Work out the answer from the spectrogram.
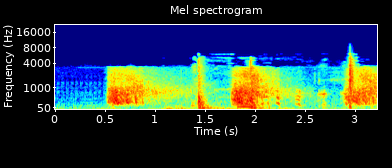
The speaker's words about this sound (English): Now, I'm going to shoot this one round at a time, even though I can shoot a double action, because it's a bit of a bear to shoot repeatedly.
